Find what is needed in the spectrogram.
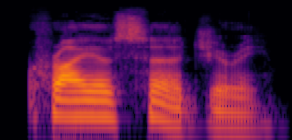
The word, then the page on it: cryosurgery: British English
